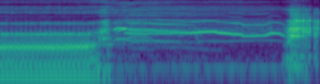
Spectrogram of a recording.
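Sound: whale call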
